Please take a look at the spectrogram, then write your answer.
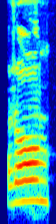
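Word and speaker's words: wrong: तो जब भी डब्ल्यू आर साथ में होगा तो डब्ल्यू को नहीं पढ़ेंगे। जैसे right रीस्ट रॉन्ग rap rack racial racial में टी साइलेंट है।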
